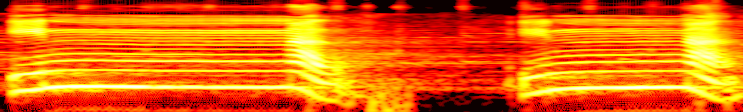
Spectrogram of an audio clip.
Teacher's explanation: ada Nun bertasydid yang apabila kita membacanya ditahan sekitar 2/3 harokat sebelum menyebut jelas huruf nun nya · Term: ghunnah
